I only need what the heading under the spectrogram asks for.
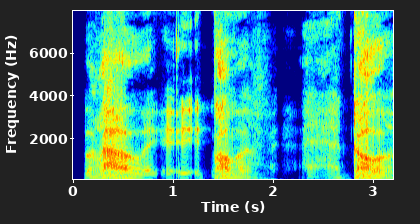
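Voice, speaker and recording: A raspy, put-on character voice mumbles its words. The pace is fairly slow. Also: man, very deep, low pitch for a man. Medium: dub. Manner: mumbled, hard to understand.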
